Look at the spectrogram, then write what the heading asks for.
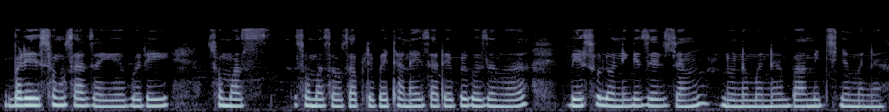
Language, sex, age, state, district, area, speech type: Bodo, female, 18-30, Assam, Baksa, rural, spontaneous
